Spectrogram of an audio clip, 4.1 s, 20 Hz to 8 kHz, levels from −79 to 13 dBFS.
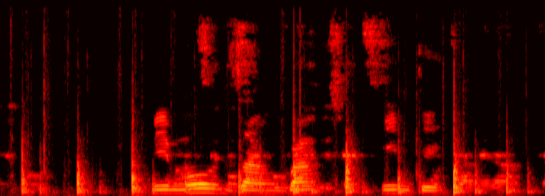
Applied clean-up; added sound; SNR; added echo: none; Run; 5 dB; none.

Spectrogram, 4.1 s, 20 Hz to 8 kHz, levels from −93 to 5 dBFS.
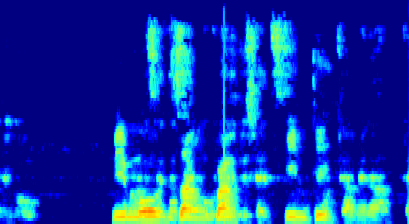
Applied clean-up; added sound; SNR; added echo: none; none; none; none.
